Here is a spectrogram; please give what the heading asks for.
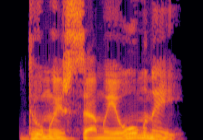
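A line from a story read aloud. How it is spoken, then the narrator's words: Hoarse angry growl. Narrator (Russian): рыкнул хрипловатый злой голос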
